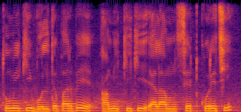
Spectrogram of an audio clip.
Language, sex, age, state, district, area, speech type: Bengali, male, 45-60, West Bengal, Paschim Medinipur, rural, read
